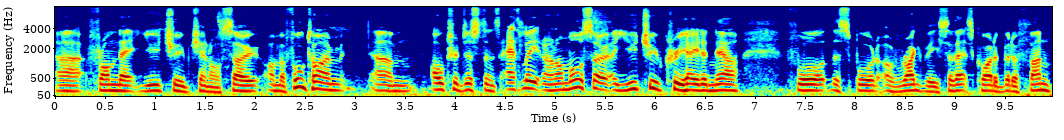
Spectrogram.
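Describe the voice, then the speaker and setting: A man with a New Zealand accent, fairly high in pitch, at a moderate pace with ordinary pitch variation. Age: 50s. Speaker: ultra distance runner. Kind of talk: casual talk to camera.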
